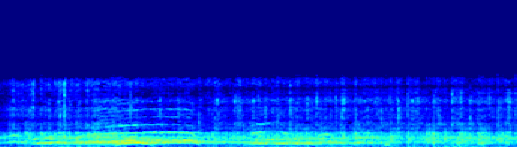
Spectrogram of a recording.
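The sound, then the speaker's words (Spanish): A steady burst of applause for the guests, with crowd cheering and excited voices mixed in, holding at a fairly even loudness for about seven seconds. “Un gran aplauso a nuestros invitados.”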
